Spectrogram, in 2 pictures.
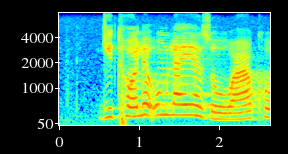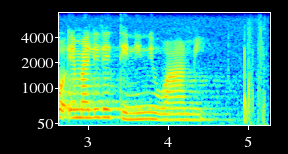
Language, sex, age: South Ndebele, female, 23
